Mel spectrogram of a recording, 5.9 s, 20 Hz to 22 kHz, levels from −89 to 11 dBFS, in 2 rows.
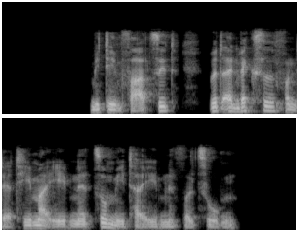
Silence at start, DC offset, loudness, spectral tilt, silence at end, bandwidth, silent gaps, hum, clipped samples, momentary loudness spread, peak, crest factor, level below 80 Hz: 0.9 s; under 0.1%; -21 LUFS; -4.5 dB/octave; 0.6 s; 8.2 kHz; 2.00-2.08 s; none; under 0.1%; 8 LU; -2 dBFS; 20 dB; -60 dBFS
